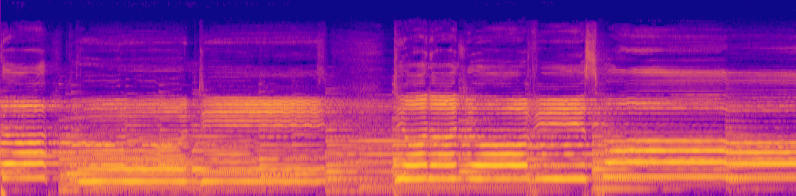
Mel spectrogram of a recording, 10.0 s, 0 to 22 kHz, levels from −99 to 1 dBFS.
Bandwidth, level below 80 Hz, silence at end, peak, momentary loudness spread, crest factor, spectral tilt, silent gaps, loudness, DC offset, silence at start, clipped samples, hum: 13 kHz; -46 dBFS; 0 s; -2 dBFS; 8 LU; 14 dB; -4.5 dB/octave; none; -16 LUFS; under 0.1%; 0 s; under 0.1%; none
